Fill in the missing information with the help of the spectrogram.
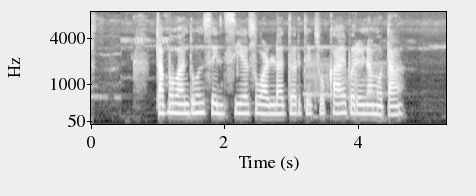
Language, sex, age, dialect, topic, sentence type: Marathi, female, 18-24, Southern Konkan, agriculture, question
